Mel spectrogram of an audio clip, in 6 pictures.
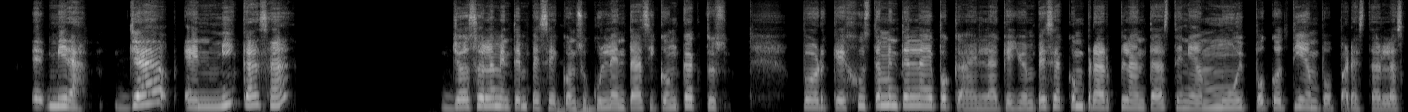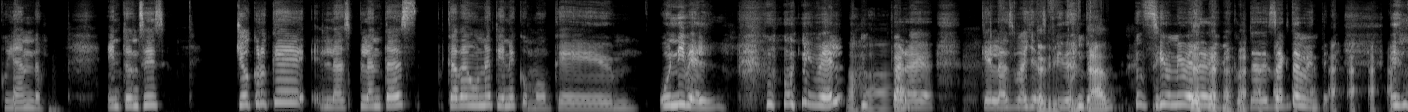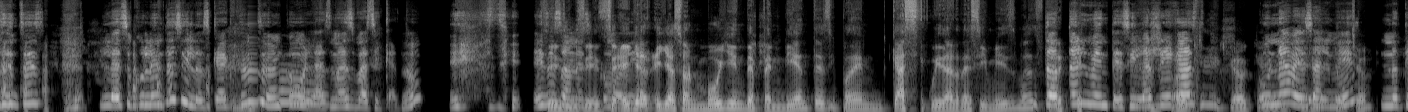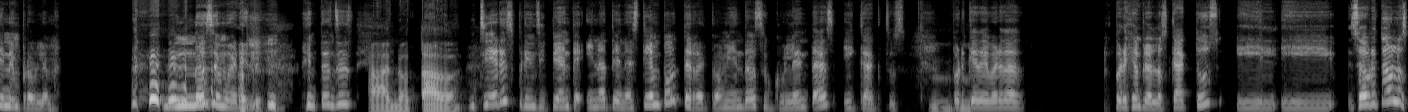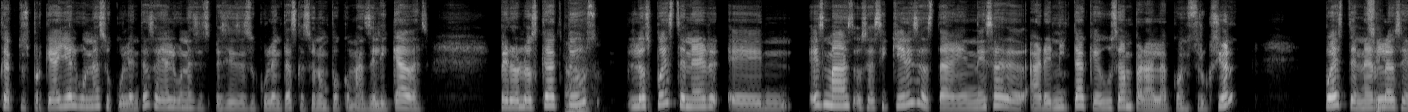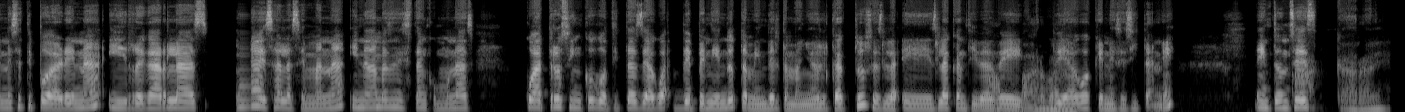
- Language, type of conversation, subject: Spanish, podcast, ¿Qué descubriste al empezar a cuidar plantas?
- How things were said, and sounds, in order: giggle; laughing while speaking: "un nivel para que las … así como de"; "De dificultad" said as "dedrificultad"; laugh; laughing while speaking: "para que"; laugh; giggle; throat clearing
